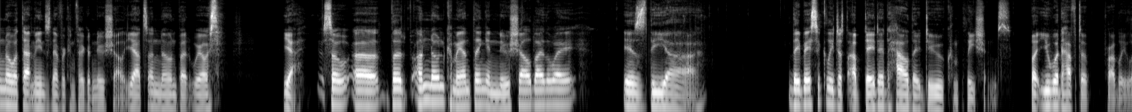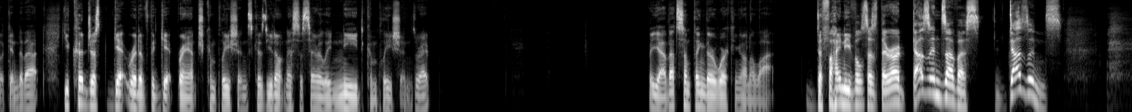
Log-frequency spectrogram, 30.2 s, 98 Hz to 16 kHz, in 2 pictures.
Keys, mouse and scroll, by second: 9.0 ctrl+space, 9.0 ctrl+a, 9.1 ctrl+n, 9.2 ctrl+n, 9.3 ctrl+g, 9.3 ctrl+e, 9.5 ctrl+space, 9.9 ctrl+alt+b, 10.0 ctrl+g, 10.4 ctrl+s.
